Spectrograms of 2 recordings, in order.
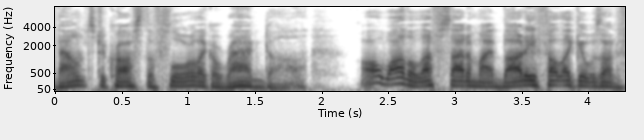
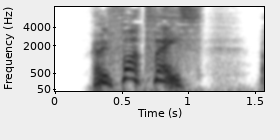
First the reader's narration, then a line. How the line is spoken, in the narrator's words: I roared as I ran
